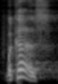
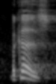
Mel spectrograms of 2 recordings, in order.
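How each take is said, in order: Both takes have the same delivery.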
